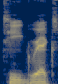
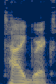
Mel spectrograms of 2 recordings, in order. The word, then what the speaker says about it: Tigrex: Yeah, it's pronounced Tigrex because of the katakana used for it, but I'll pronounce it Tigrex because I don't want to envision a dinosaur drinking tea.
